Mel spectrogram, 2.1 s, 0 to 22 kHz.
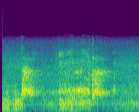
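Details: Dave, a big 25 kg bulldog, plays with a four-inch woolly toy sheep, giving two short, rough barks about a second apart, followed by a person's voice urging him on.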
